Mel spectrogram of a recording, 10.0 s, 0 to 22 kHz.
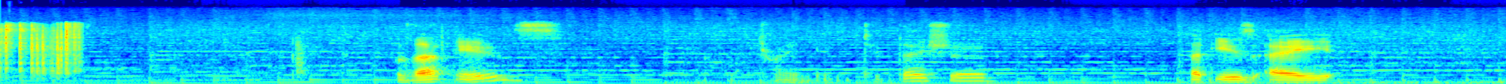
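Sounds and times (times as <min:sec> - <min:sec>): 
dice clattering across a hard surface: 0:00.0 - 0:00.6
speech: 0:02.6 - 0:03.8, 0:05.2 - 0:06.7, 0:07.9 - 0:09.0.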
